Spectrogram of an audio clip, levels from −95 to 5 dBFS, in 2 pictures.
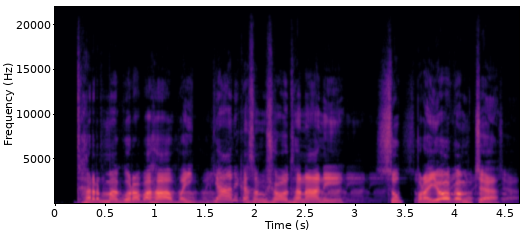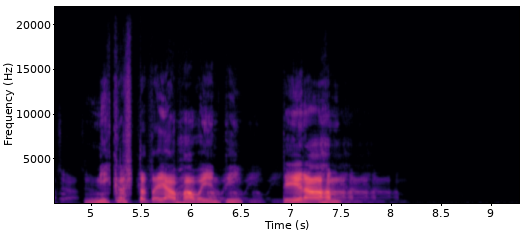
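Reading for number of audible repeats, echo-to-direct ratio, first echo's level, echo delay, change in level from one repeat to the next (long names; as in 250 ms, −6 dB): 2, −21.5 dB, −22.0 dB, 228 ms, −8.5 dB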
